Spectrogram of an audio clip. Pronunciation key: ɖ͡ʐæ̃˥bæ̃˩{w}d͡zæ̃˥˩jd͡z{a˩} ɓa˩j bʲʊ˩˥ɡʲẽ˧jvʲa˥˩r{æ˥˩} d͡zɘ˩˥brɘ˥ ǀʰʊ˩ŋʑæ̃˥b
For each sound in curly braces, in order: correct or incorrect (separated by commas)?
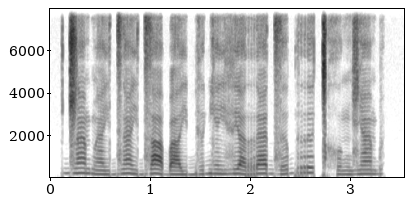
incorrect, incorrect, incorrect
